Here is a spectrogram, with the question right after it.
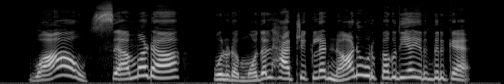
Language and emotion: Tamil, happy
